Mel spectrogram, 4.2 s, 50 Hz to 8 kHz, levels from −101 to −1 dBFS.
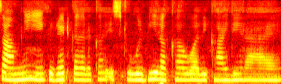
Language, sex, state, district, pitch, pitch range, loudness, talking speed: Hindi, female, Chhattisgarh, Bilaspur, 210 Hz, 205-220 Hz, -16 LUFS, 185 wpm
